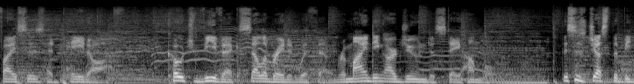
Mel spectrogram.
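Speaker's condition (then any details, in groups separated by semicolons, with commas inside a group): No condition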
